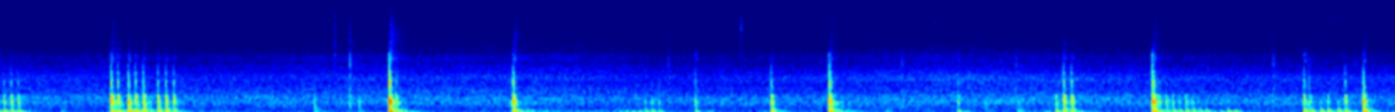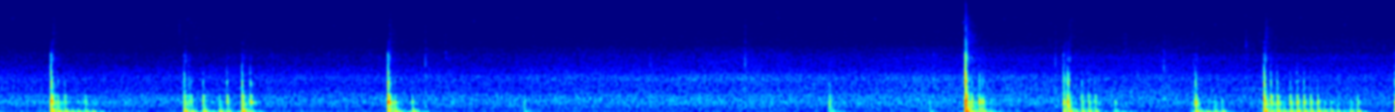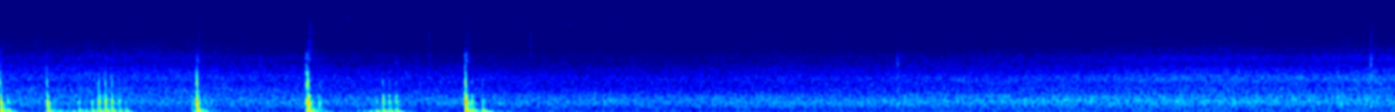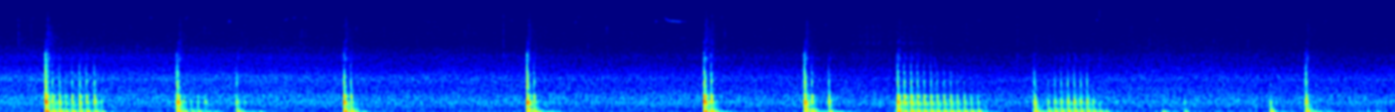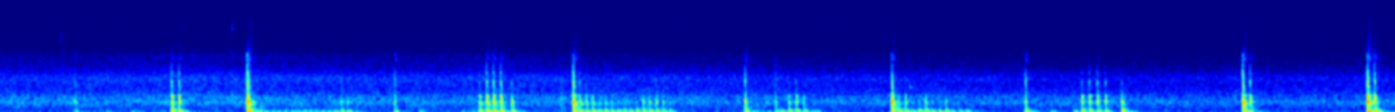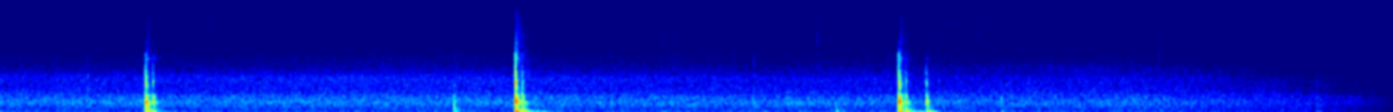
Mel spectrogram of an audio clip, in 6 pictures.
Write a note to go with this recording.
she trees rub at each other they always produce these strange, and every time different sounds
